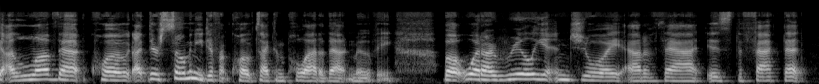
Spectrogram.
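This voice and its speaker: A woman with an American accent at a medium pitch and moderate pace, over a quiet background. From US South, rural farm. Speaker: creative guest. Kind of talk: casual roundtable chat.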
